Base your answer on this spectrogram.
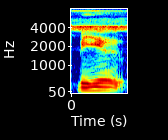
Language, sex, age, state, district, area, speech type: Bodo, male, 30-45, Assam, Chirang, rural, spontaneous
